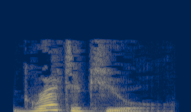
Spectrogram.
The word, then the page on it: graticule: British English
